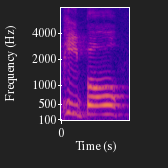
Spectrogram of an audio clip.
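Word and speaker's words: Peeple: that lets you rate people you know. All right. The app is called People, but it's spelled PE pl.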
